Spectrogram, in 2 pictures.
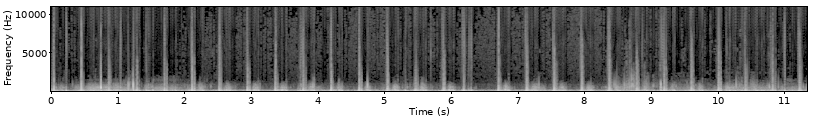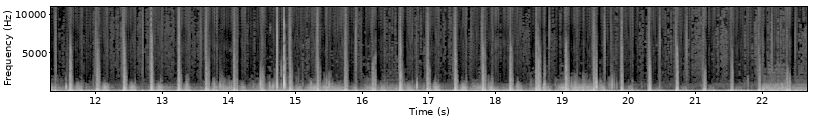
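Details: Heartbeat recorded after exercise, with a visible apex beat: rapid, low heart thumps with an uneven rhythm, an irregular heartbeat.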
